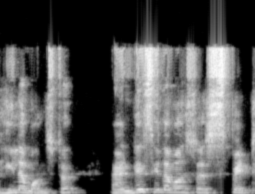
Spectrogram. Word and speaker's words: Gila monster: reptile which is called hila monster is pronounced hila monster it's written as Gila monster pronounced as hila monster and this hila monster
